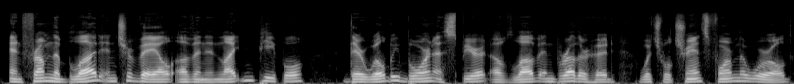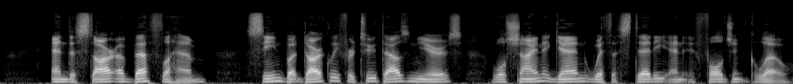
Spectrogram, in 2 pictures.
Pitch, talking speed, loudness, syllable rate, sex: 125 Hz, 175 wpm, -19 LUFS, 4.7 syllables/s, male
